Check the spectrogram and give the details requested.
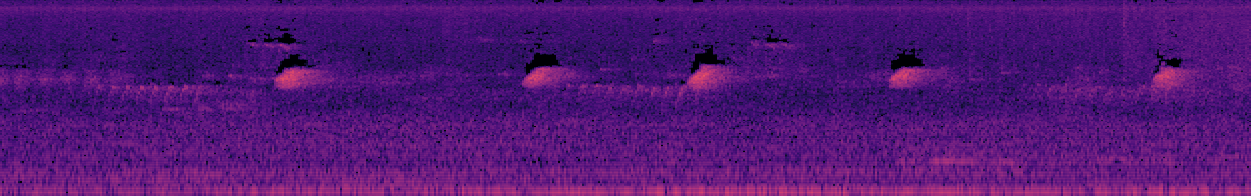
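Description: A bird calling a short, high chirp five times, about every two seconds, some chirps followed by a faint trill, over a steady low outdoor rumble.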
